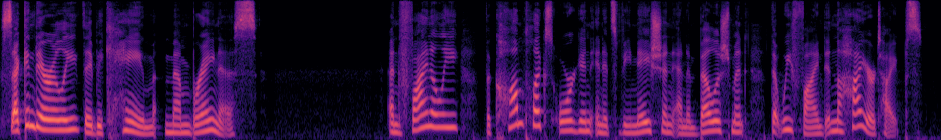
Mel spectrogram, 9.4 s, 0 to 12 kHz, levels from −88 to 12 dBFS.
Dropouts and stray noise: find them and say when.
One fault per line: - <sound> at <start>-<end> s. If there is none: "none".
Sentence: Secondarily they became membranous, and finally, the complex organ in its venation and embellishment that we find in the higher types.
none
